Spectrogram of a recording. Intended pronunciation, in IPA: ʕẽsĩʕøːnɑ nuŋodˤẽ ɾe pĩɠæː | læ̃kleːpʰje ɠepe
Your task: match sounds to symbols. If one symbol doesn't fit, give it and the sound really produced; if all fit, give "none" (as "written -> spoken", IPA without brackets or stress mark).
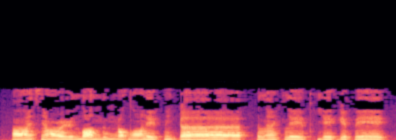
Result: none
